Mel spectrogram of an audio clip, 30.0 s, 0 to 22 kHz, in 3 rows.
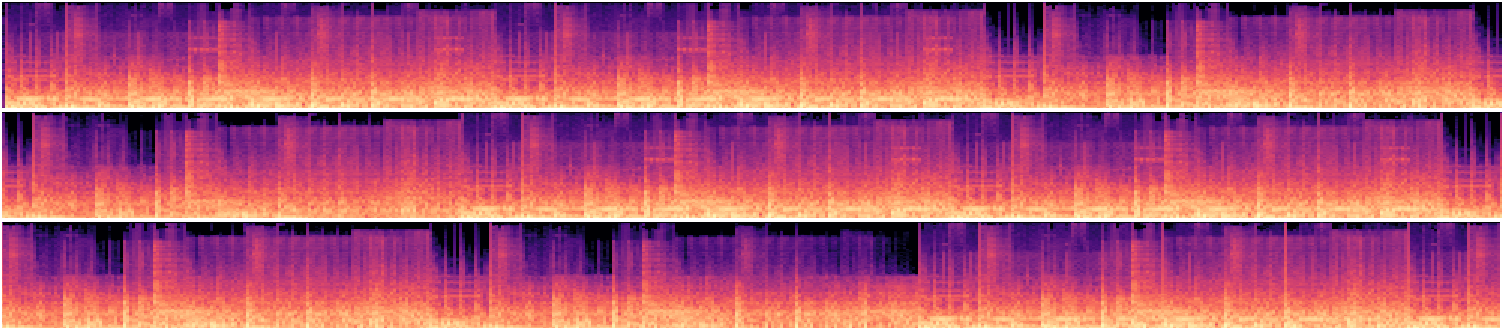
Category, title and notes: Music > Multiple instruments
Short Track #3241 (Industraumatic)
Ambient, Horror, Industrial, Underground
